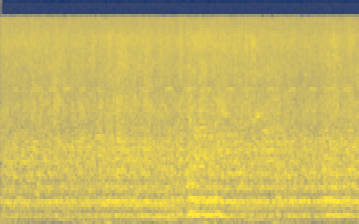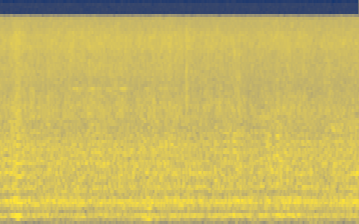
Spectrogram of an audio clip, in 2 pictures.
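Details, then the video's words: Steady swarm hum from numerous bees, a continuous low drone rich in overtones, swelling briefly near three and near six seconds as individual insects fly past closer; nothing else audible besides the buzzing. "bees therapy relaxing natural buzzing sound"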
